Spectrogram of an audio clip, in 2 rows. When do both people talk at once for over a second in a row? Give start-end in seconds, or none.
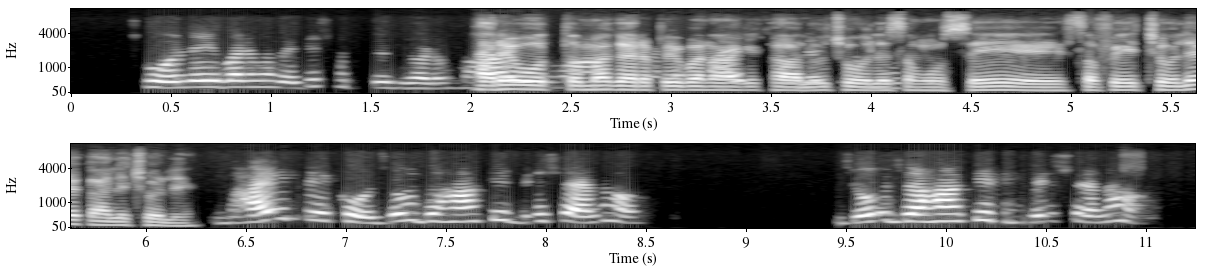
2.1-4.4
